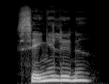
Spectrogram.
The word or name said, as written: sengelinned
